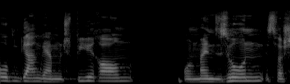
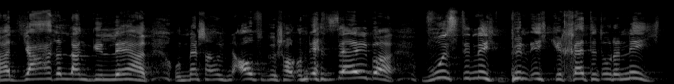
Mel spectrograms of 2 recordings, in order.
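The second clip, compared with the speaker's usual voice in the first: high, loud impassioned sermon; full force preaching; 8 semitones higher, 5 dB louder than usual. Acted. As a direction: preach it with urgency.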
